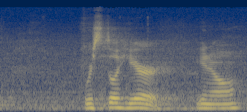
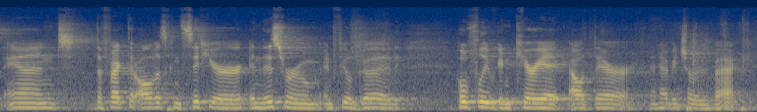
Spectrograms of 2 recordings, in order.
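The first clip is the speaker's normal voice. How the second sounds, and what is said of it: Emotional, choked-up voice. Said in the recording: “I'm getting emotional. Why? Why am I getting emotional?”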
